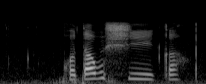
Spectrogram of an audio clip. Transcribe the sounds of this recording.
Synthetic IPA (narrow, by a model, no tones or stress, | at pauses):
kʰɔtaβuʃiːka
